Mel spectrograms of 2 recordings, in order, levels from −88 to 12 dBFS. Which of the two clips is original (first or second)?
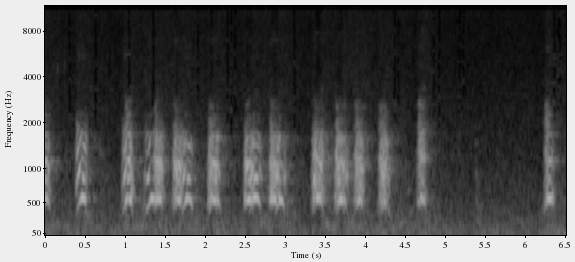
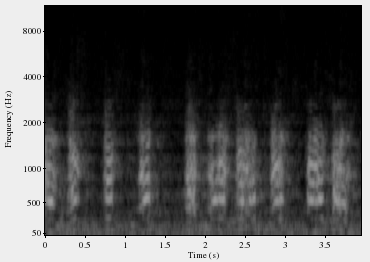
first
